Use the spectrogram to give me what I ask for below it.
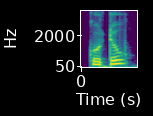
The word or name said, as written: Godot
